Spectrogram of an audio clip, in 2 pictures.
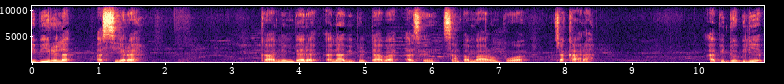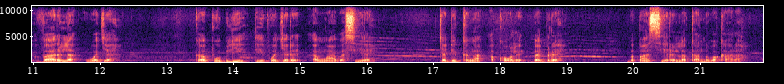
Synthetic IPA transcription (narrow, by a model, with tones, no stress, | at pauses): b̥i˨biː˨ɾi˦la˦ | a˨sɪ˨jɛ˦ɾɛ˦ | ka˨nɪ˦mbɛ˦ɾɛ˨a̰˨naː˦bi˨bi˨ltaː˦βa˦a̰˨zɪ˨ŋsa̰˨mpa˦maː˦ɾʊ˦mpʊ˦ɔ˦ | t͡ʃɛ˦ka̰ː˨ɾa˦ | a˨bi˨do˨bi˦li˦e˦vaː˨ɾɪ˦la˦wɔ˨d͡ʒɛ˨ | ka̰˨poː˨bi˦li˦e˨d̥ɪ˦wɔ˨d͡ʒɛ˨ɾɪ˦a˨ŋaː˨ba˨sɪ˦jɛ˦ | t͡ʃɛ˦dɪ˦ka˨ŋa˦a˨kʰɔ̰˨ɣʊ̰˨lɪ˨ba˨bɪ˦ɾɛ˦ | ba˨pa˦nsɪ˨ɛ̰˨ɾɪ˨la˦ka̰˨nʊ˦ba˨kʰa̰ː˨ɾa̰˦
